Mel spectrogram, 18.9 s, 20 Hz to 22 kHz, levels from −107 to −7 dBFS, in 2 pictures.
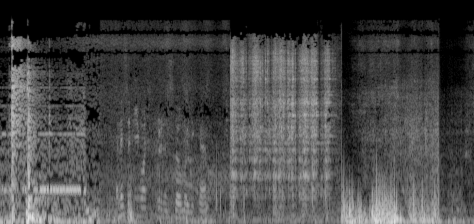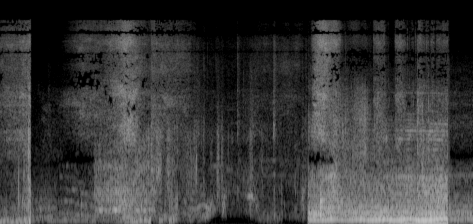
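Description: From the start to about 2.0 s the player is running an adaptive stream starting at a low bitrate: it opens on a cheap version to begin playback fast, then switches up once it has gauged the connection. For those first two seconds the treble is missing or synthetic and coding artefacts are stronger, which fits a low-rate AAC stream around 24 kbit/s. At 2.0 s quality jumps abruptly, without any gap, to a fuller rendition consistent with roughly 96 kbit/s.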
